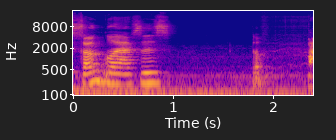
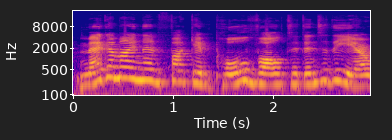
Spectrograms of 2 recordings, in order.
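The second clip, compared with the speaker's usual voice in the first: ordinary talk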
